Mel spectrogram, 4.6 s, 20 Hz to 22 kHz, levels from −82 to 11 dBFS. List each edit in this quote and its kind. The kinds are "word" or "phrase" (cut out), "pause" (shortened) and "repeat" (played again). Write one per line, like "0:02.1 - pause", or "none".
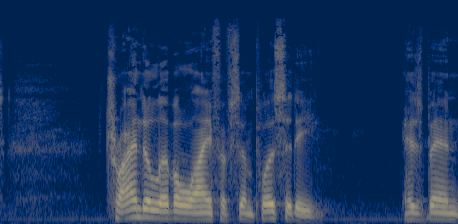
none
